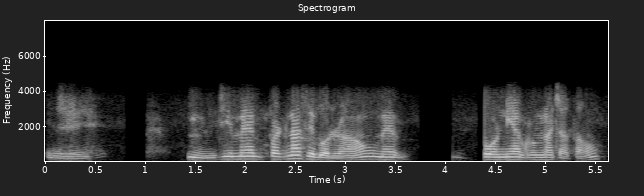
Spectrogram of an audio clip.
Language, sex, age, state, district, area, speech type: Urdu, male, 18-30, Bihar, Purnia, rural, conversation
